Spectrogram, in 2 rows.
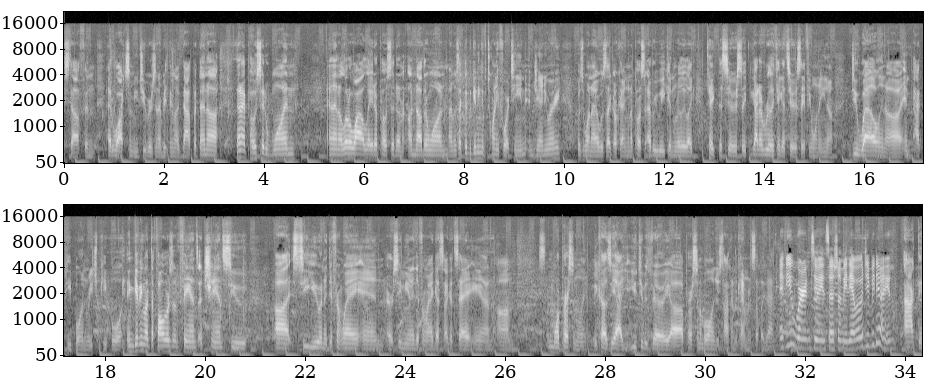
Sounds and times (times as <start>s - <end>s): Music: 0.0s - 34.3s.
